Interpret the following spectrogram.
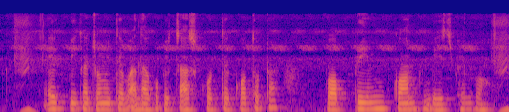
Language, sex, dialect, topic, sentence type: Bengali, male, Rajbangshi, agriculture, question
